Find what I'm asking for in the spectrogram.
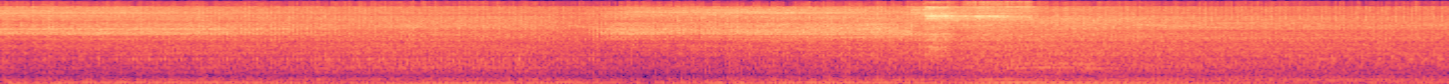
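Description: Idle wavers and stumbles, low rumble swelling and sagging unevenly instead of holding a steady beat; rough running, cause not found.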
